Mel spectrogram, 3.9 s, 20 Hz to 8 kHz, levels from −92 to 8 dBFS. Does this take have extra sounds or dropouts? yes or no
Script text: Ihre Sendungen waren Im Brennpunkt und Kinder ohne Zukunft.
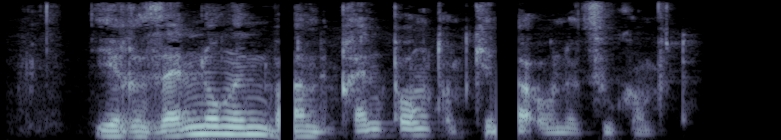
yes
